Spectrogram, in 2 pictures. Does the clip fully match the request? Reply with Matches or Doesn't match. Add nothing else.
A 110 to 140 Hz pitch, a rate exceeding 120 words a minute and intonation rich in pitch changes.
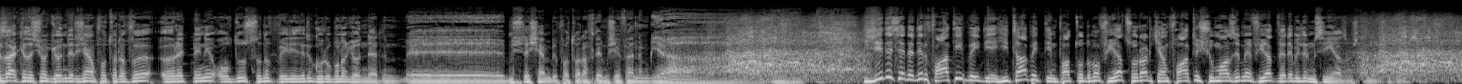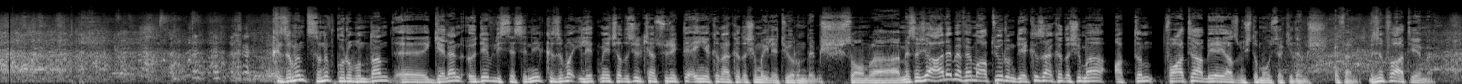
Matches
